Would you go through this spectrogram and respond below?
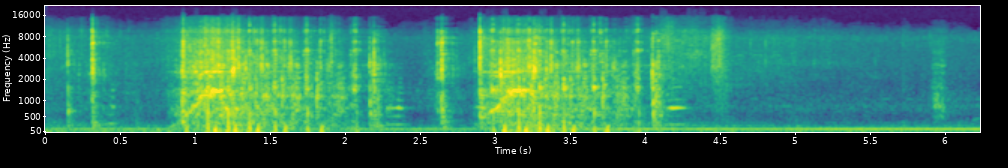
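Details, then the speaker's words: Curbside Briggs & Stratton Classic push mower engine (newer plastic-cap version) being revived; after a couple of pulls it catches and settles into a steady, even putter, oil sizzling off the muffler; a real smooth runner. Normal running. "this is a real smooth runner though that's great"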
